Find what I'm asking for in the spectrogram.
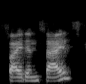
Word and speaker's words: phytoncides: And I found out that there is this chemical, this airborne chemical that plants produce, phytoncides. And I loved researching this. I loved learning how to say it also, phytoncides. But phyton means plant, inside means exterminate.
